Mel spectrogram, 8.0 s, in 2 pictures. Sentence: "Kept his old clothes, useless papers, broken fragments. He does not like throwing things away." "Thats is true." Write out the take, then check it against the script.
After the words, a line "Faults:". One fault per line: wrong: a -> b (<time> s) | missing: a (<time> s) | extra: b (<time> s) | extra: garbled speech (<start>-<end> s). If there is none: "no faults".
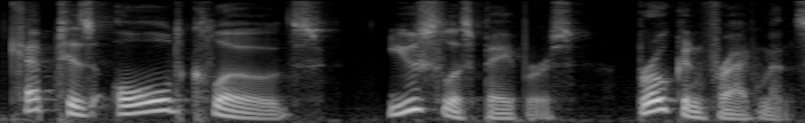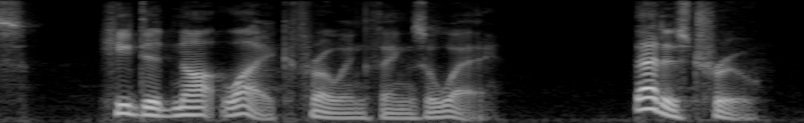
"Kept his old clothes, useless papers, broken fragments. He did not like throwing things away." "That is true."
Faults:
wrong: does -> did (4.7 s)
wrong: Thats -> That (7.2 s)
